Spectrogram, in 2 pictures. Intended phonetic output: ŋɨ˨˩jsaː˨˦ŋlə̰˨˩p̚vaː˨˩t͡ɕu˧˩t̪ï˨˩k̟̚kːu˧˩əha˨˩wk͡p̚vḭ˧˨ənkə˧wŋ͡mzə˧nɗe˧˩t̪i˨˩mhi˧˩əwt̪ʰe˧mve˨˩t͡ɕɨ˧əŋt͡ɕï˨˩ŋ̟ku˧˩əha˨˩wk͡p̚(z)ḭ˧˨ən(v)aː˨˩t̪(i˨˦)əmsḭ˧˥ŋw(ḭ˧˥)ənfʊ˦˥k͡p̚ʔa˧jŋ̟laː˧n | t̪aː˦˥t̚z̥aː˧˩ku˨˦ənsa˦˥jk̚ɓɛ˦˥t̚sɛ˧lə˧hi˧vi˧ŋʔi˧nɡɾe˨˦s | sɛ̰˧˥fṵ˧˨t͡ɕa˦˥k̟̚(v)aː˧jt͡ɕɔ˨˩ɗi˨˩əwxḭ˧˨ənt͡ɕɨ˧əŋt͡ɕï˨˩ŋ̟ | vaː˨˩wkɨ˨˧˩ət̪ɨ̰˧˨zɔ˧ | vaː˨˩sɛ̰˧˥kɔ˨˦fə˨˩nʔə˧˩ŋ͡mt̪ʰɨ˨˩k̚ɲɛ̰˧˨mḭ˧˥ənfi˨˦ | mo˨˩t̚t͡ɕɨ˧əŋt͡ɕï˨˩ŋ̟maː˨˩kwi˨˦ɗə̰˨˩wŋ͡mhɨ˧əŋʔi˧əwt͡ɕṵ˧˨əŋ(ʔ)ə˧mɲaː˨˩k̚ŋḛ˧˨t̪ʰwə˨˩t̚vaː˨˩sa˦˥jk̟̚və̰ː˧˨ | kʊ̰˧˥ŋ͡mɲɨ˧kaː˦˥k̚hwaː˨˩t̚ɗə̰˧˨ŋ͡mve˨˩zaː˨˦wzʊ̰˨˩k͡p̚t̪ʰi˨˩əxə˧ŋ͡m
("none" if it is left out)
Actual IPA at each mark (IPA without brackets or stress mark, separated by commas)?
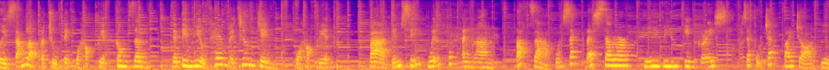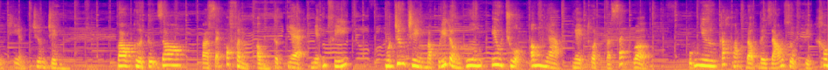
v, v, i˨˦, ḭ˧˥, v, ʔ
